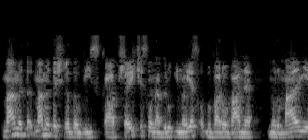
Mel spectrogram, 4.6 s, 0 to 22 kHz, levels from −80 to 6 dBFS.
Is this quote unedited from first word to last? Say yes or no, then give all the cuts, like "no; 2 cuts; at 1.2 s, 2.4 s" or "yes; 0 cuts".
no; 1 cut; at 2.2 s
